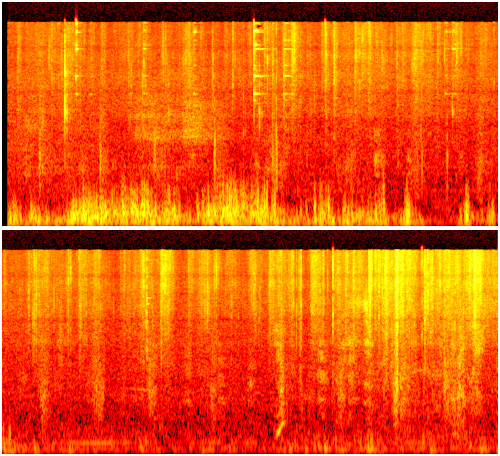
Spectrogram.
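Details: A Siberian husky and a staffy x cattle dog play-wrestle in a backyard, growling low and rough in bursts with scuffling and panting between.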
